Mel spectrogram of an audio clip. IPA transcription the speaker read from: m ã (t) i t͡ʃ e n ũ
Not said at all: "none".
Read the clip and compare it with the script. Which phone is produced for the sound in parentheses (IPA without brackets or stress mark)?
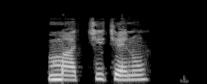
t͡ʃ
